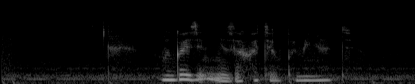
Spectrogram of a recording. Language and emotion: Russian, sad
